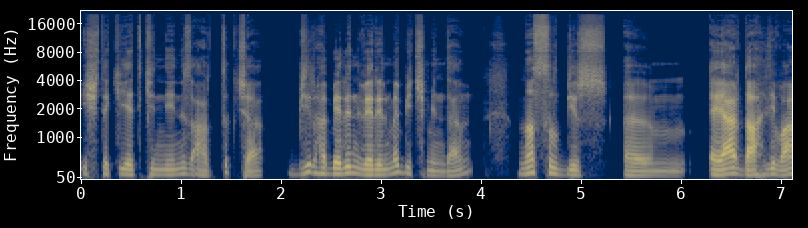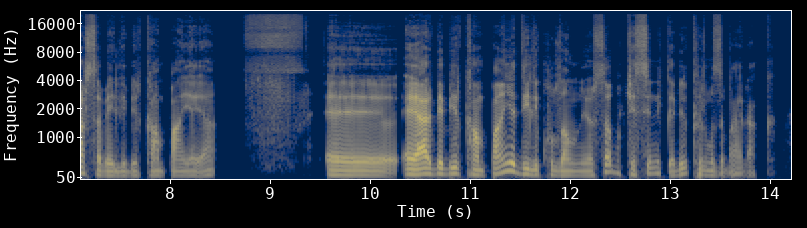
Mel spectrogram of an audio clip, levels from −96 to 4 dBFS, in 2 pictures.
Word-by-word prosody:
işteki 125 -2 -1
yetkinliğiniz 115 +1 -5
arttıkça, 100 -2 -5 0.3
bir 135 +9 -4
haberin 135 0 +1
verilme 115 +7 +2
biçiminden 105 - -6 0.5
nasıl 140 -2 +1
bir, 110 -3 -1 0.2
emm 95 -1 -5 0.3
Eğer 120 +4 +8
dahli 115 +3 +5
varsa 105 -2 +2
belli 95 -1 -7
bir 95 - -10
kampanyaya 95 -1 -8 1.1
eee, 105 -2 -1
eğer 125 +1 +8
de 130 - +1
bir 140 +1 -2
kampanya 135 - -1
dili 120 -3 -3
kullanılıyorsa, 95 +1 -7
bu - - -16
kesinlikle 140 +2 -7
bir 125 +3 -6
kırmızı 100 -8 -11
bayrak. - - -15
115 Hz, 120 wpm, -25 LUFS, 100-130 Hz, 1.1 s, Eğer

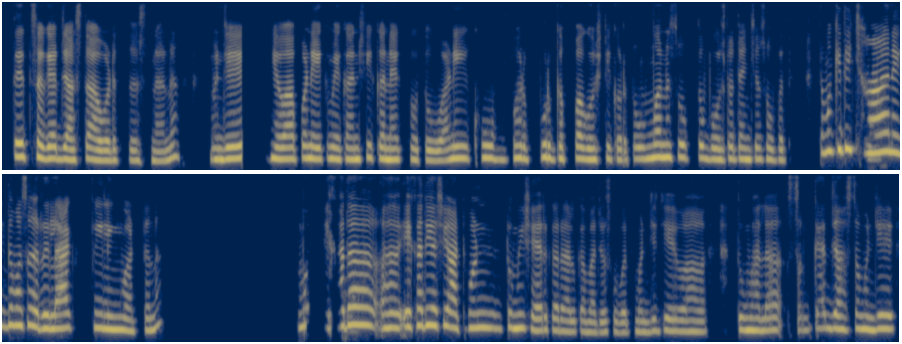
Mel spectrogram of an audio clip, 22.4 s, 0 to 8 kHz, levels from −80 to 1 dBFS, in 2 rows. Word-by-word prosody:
तेच 240 -1 +4
सगळ्यात 210 -3 +5
जास्त 190 0 +1
आवडतं 180 -1 0
असणार 170 0 -6
ना. 215 +6 -1 0.4
म्हणजे 200 +2 +4 0.4
जेव्हा 200 -1 +4
आपण 220 +2 +1
एकमेकांशी 200 0 +1
कनेक्ट 195 -2 +2
होतो 180 -2 -2
आणि 210 +4 +2
खूप 220 -2 0 0.2
भरपूर 220 +1 0
गप्पा 210 +1 0
गोष्टी 195 +1 0
करतो, 200 +2 -4
मनसोक्त 230 -1 +2
बोलतो 195 +1 -1
त्यांच्यासोबत, 195 -2 -2 0.5
तर - - -4
मग 340 - +3
किती 370 0 +5
छान 315 0 +4
एकदम 305 -1 +2
असं 295 -1 +2
रिलॅक्स 245 +1 +2 0.2
फिलिंग 240 -3 +2
वाटतं 210 +1 -3
ना? 250 - -3 1.8
मग 285 - -1 0.3
एखादा 285 +5 0 0.3
अ, 255 0 0
एखादी 295 +3 +2
अशी 295 0 +1
आठवण 255 +2 0 0.3
तुम्ही 255 -1 +2
शेअर 225 -3 -2
कराल 200 -3 -3
का 190 - -6
माझ्यासोबत? 180 0 -6
म्हणजे 185 +1 -5
जेव्हा 195 -2 -4 0.4
तुम्हाला 215 0 0
सगळ्यात 240 +4 -9
जास्त 235 -1 -2
म्हणजे 240 0 +1
215 Hz, 130 wpm, -22 LUFS, 195-245 Hz, 1.8 s, सगळ्यात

